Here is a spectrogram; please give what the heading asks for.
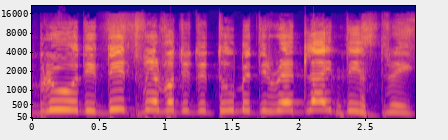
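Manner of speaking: high, whining blame; whiny roommate. Retold or imitated. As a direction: whine like a sulking kid. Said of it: "Han bara".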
